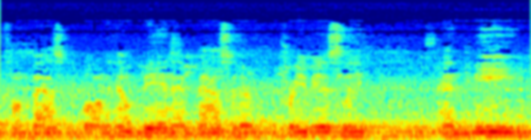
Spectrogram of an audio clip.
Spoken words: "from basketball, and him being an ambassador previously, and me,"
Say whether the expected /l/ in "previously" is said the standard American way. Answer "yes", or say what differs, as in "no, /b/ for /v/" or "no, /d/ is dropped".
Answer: yes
